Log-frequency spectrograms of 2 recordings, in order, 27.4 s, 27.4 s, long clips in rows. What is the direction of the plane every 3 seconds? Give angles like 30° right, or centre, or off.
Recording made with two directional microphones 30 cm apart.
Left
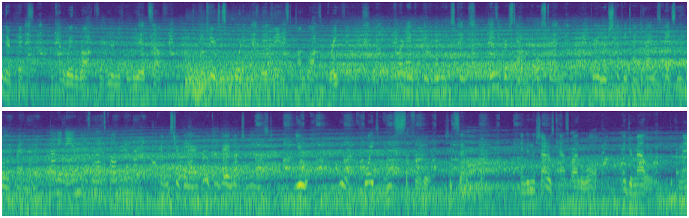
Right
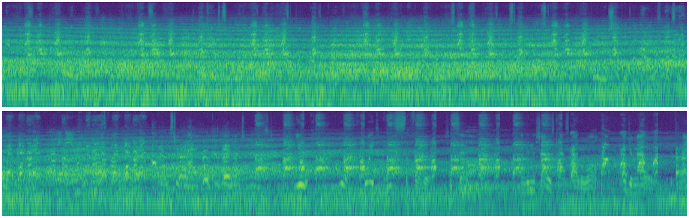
40° right, 30° right, 10° right, 10° left, 20° left, 30° left, 40° left, 40° left, 50° left.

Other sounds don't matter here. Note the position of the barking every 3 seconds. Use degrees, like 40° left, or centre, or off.
50° right, 50° right, 50° right, 50° right, 50° right, 20° right, 10° right, 30° right, 40° right.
